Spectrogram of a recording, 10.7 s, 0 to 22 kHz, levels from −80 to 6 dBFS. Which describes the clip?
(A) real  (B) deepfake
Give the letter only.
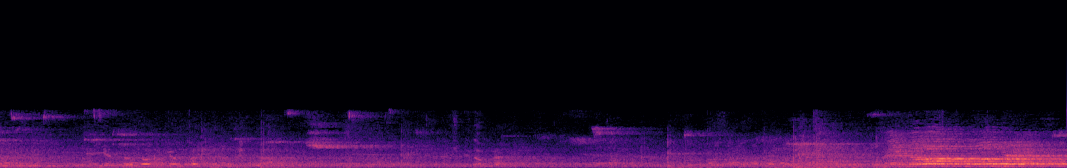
A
